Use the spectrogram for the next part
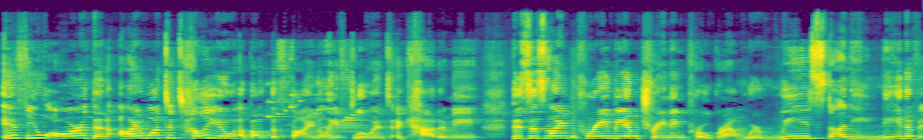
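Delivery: bright, upbeat sales pitch voice; ad read. Acted. Teacher plugging her academy to viewers, upbeat ad read. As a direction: pitch the course like a commercial.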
